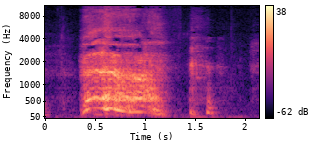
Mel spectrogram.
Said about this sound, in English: clear my throat for a second.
